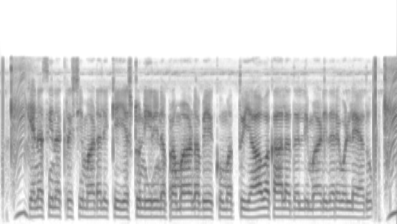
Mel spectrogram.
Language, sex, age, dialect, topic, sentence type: Kannada, male, 18-24, Coastal/Dakshin, agriculture, question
